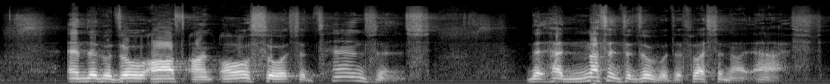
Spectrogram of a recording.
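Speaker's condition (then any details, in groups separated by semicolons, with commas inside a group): Speech impediment after cancer surgery; incurable recurrent cancer in mouth floor and tongue, chemotherapy, radiation, failed immunotherapy at Dana-Farber, antibody drug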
